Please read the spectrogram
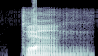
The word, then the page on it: den: American English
